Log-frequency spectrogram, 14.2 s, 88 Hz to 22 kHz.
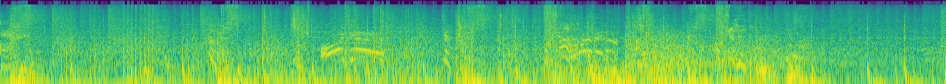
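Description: Gunfire in the video game Cyberpunk 2077, set in Night City: repeated loud bursts of shots and rapid automatic fire with sharp impacts, continuing through the whole stretch alongside character voices.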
